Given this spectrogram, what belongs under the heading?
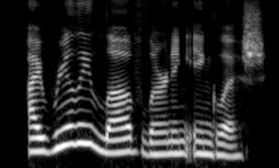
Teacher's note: Emphasize really and love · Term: stressing key words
